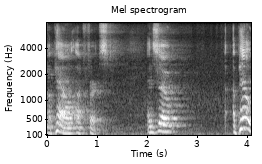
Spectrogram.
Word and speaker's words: Appel: up first and so Appel is often mispronounced apple and so the professor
